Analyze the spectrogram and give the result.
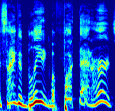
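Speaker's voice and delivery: very loud, shrill, high-pitched yelling. Retelling an injury where both people were yelling: retelling a yell. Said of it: "we're, like, yelling at each other".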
